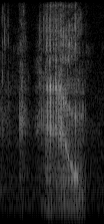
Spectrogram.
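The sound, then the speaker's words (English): A voice mimics water being poured into a pot: a brief click, then about a second of gurgly, breathy mouth noise whose tone slides downward before stopping. “Give me some better water going to pot sounds.”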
